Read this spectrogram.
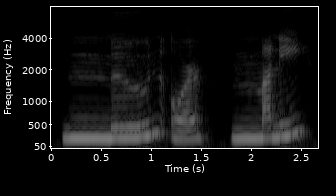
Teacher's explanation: So, the m is made at the lips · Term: nasal consonants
